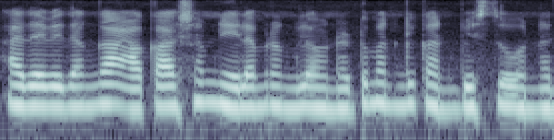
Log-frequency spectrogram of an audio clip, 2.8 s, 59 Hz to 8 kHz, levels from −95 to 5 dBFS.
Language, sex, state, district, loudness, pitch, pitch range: Telugu, female, Telangana, Hyderabad, -15 LUFS, 195 Hz, 190-205 Hz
